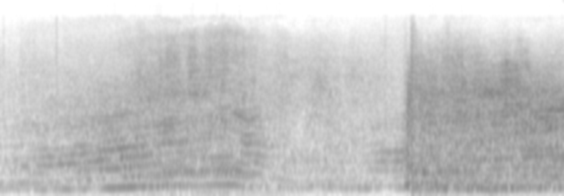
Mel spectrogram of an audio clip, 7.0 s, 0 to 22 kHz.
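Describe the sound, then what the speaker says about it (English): Engines from a field of race cars, including a 2021 Ford Mustang, whine and shift pitch in a racing video game, with several overlapping revs, a dip as one eases off, then a sharp burst and renewed acceleration. "Bot Sukstakat is driving a 2021 Ford Mustang in 10th place"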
